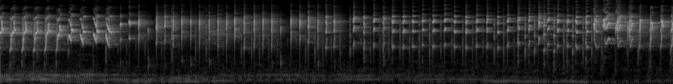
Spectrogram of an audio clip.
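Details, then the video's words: Lovebird giving the long chattering trill known as ngekek panjang, a continuous rapid, buzzy, high-pitched chatter that runs without a break for nearly seven seconds, with faint low rattling in the background. "SEKALI PUTAR LOVEBRID MANA PUN LANGSUNG NGEKEK PANJANG"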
